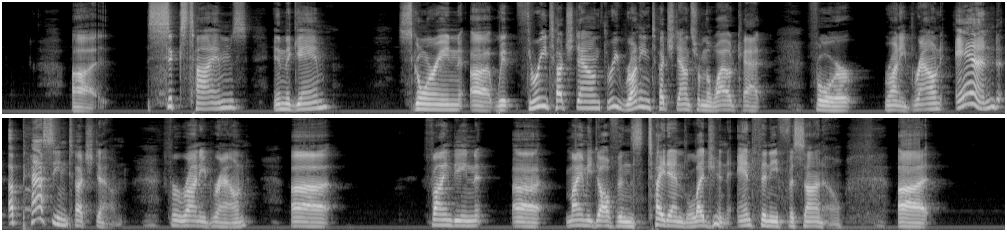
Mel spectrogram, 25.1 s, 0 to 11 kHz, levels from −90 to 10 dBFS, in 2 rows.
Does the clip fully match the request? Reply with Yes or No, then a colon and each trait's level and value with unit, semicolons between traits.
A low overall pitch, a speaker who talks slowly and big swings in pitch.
Yes: low, 130 Hz; slow, 90 wpm; wide, 8.7 semitones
